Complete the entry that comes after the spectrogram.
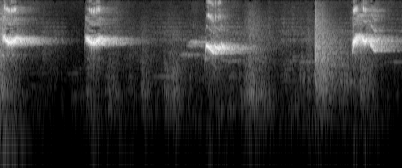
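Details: Chinese hwamei singing a series of five loud, clear whistled notes, each falling slightly and fading, spaced under a second apart, with a brief burst of noise between the last two notes.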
